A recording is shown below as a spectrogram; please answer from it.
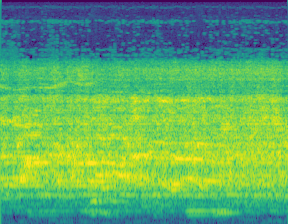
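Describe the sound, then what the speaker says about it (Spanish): An audience at a concert at Universidad de Chapingo gives sustained applause and cheering, a dense, even wash of crowd noise with a few whoops, steady for the whole stretch. "Otro aplauso para todos esos hermanos indígenas de Chiapas."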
